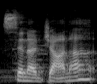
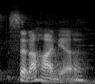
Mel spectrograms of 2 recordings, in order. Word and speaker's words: Sinajana: Sinahanya. Sinahanya. Just a quick note, in the Chamorro alphabet, the English equivalent J is pronounced as Ha. So hence why I wouldn't say Sinajana, it's Sinahanya.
